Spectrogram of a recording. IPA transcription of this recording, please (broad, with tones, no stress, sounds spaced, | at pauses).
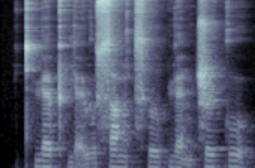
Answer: t̪ʰ ɥ ɛ˥ pʰ j ɛ̰˨˩ ɻ u˦ s ɑ˥˩ ŋ t͡sʰ ɹ̩˧˥ p ɥ ɛ̰˨˩ n ʈ͡ʂ ɻ̩˥˧ k u˥˩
